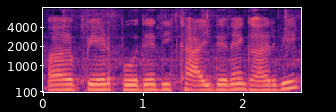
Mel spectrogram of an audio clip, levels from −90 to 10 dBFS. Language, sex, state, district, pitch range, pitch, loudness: Hindi, male, Chandigarh, Chandigarh, 170-180 Hz, 175 Hz, -14 LUFS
